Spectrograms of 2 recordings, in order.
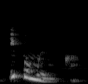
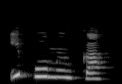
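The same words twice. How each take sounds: First: Помилка with the stress on the middle syllable, помИлка; second stress variant. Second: Помилка with the stress on the first syllable, пОмилка; first stress variant. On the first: Teacher demonstrating to pupils the second allowed stress, помилка as помИлка. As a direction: say "помилка" as помИлка, settling down. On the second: Teacher demonstrating to pupils the first allowed stress, помилка as пОмилка. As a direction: read "помилка" as пОмилка, higher and louder. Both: Shown as a demonstration. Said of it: "це слово має подвійний наголос".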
